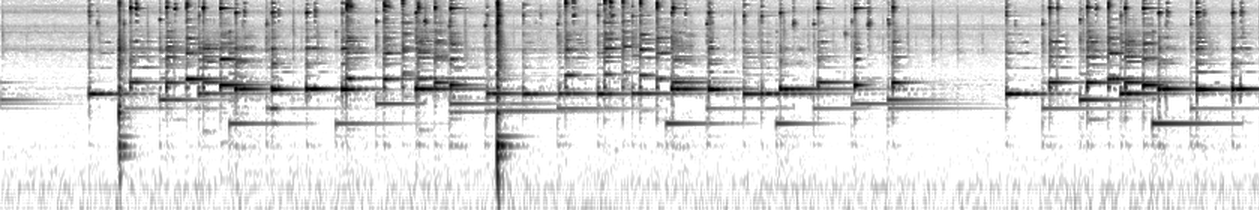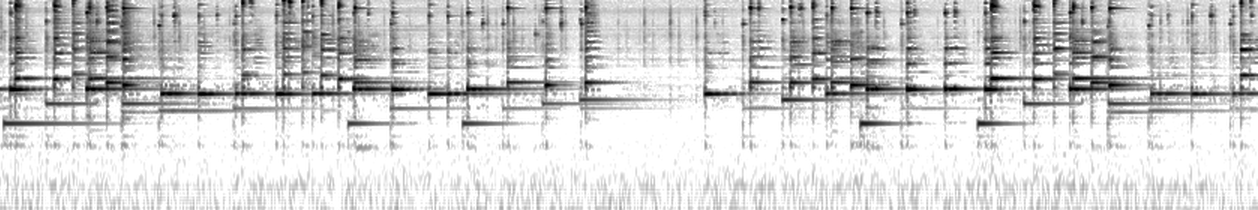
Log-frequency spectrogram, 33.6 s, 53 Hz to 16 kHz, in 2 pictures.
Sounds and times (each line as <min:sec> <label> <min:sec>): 0:00.0 music box 0:33.5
